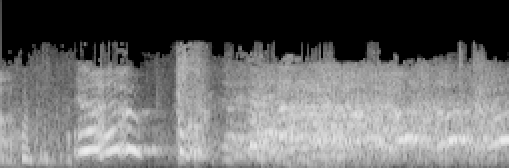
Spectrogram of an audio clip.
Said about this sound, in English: Gesundheit.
